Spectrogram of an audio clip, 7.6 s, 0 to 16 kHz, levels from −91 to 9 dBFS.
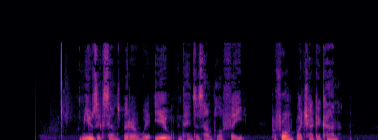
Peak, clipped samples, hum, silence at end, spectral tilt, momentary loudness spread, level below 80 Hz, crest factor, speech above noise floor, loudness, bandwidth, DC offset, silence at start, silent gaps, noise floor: -6 dBFS; under 0.1%; none; 0.8 s; -5 dB/octave; 16 LU; -74 dBFS; 28 dB; 39 dB; -33 LUFS; 11.5 kHz; under 0.1%; 1.2 s; none; -71 dBFS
